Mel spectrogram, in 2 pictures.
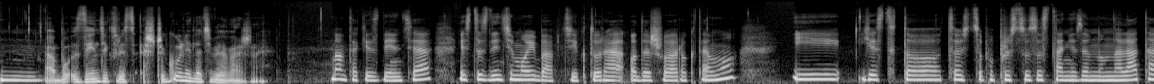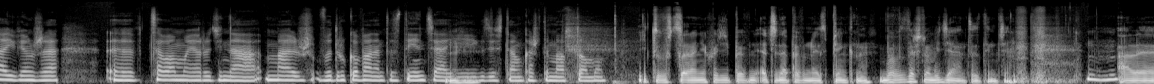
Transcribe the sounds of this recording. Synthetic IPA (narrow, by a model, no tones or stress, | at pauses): ʔa̰lbɔ̰zd̪ʲjeɲt͡ɕɛk̚t̪uɾɛjɛst̪ʂt͡ʂɛɡulɲɛd̪lat͡ɕebʲɛva̰ʐnɛ̰ | mamt̪akʲɛzd̪ʲjeɲt͡ɕɛjɛst̪ːɔzd̪ʲjeɲt͡ɕɛmɔjejbapt͡ɕikt̪uɾaʔɔd̪ɛʂwaɾɔkt̪ɛmuijɛst̪ːɔt̪sɔɕt̪sɔpɔpɾɔst̪uzɔst̪aɲɛzɛmnɔ̃w̃nalat̪aivʲjɛmʐɛ | t̪sawamɔjaɾɔd͡ʑinamajuʐvɘd̪ɾukɔvanɛt̪ɛzd̪ʲjeɲt͡ɕaiɡd͡ʑeɕt̪amkaʐd̪ɘmavd̪ɔmuit̪uft̪saɾɛɲɛxɔd͡ʑipɛvɲɛ̰at͡ʂɘnapɛvnɔjɛst̪pʲjɛŋknɛbɔzɾɛʂt̪ɔ̃w̃vʲid͡ʑawɛmt̪ɔzd̪jeɲt͡ɕɛ̰ | a̰lɛ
